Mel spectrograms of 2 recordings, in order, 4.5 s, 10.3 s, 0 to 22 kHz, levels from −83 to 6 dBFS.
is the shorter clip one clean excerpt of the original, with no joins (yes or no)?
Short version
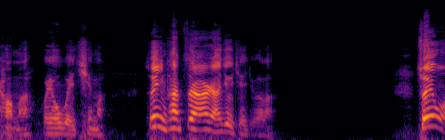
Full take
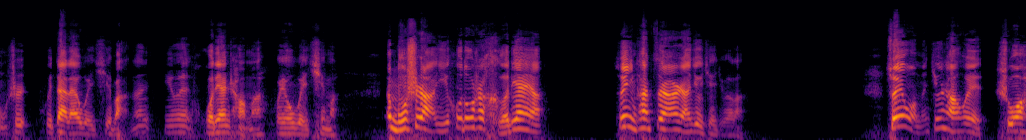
no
